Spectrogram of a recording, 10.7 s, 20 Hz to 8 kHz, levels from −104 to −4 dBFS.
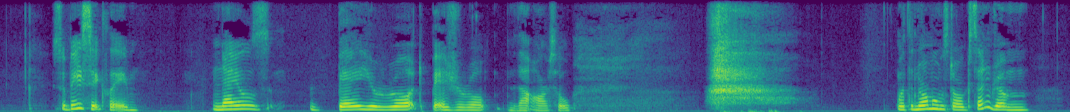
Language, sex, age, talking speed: English, female, 20-39, 65 wpm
